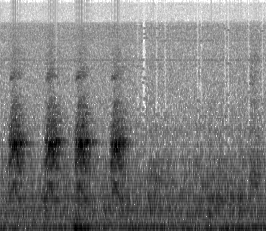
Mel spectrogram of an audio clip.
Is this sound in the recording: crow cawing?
yes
